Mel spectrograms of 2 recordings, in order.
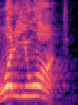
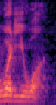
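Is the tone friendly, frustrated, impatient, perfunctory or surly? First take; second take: impatient; perfunctory. First: It sounds impatient, like a parent. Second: It sounds routine and perfunctory.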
